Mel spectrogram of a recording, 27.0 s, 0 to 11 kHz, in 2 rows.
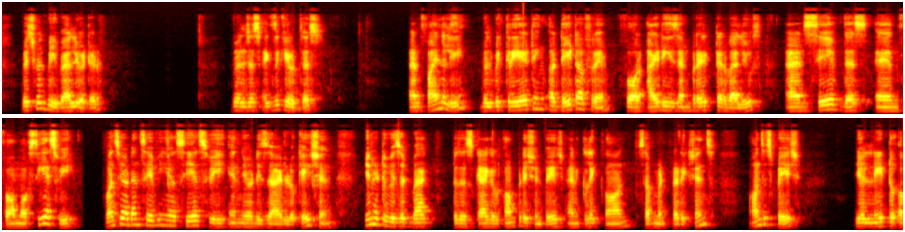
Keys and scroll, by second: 4.2 shift+Return.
